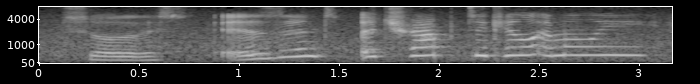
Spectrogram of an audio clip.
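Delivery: slow, high-rising question; surprised doubt. Retold or imitated. Viewer realizing the meeting is genuine, re-enacted surprise. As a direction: imitate dawning disbelief, climbing in pitch.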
